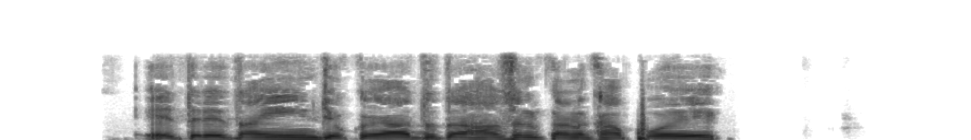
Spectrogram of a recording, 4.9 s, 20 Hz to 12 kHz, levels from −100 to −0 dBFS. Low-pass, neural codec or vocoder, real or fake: 7.2 kHz; none; real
